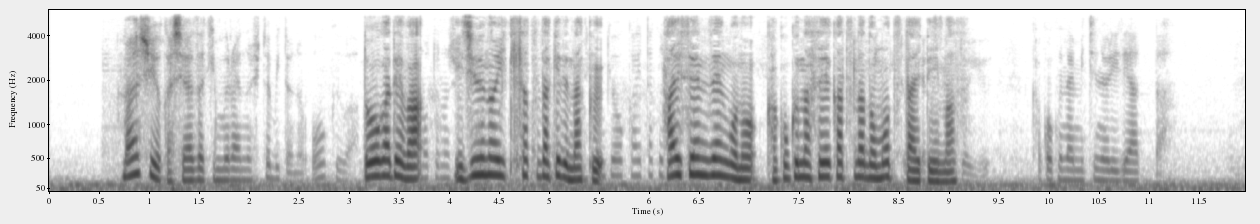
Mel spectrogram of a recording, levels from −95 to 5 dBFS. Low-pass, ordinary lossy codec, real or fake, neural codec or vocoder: 5.4 kHz; none; real; none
